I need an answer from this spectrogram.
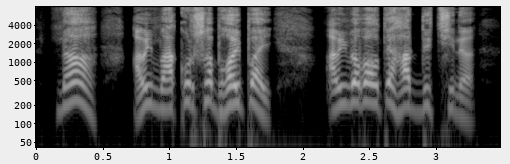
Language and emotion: Bengali, fearful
